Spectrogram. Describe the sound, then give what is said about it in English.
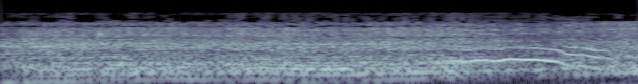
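A car engine is started with the brake pedal pressed, then runs loud and steady, revving up near the end, its pitch climbing and dipping through a dense, constant rumble. No voices are heard. “You've got to step on the brake. Step on the brake? To start my car?”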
